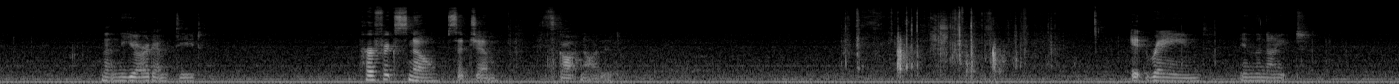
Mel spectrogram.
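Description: A woman reads aloud calmly and close by.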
